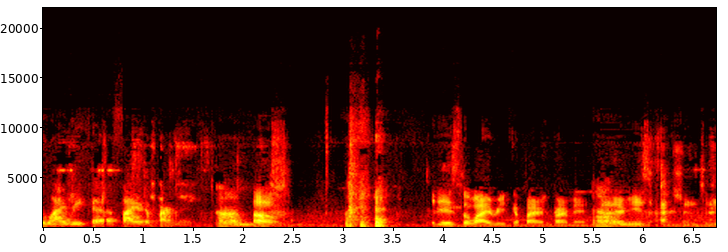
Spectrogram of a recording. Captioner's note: laughs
